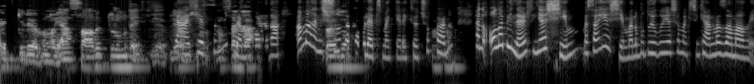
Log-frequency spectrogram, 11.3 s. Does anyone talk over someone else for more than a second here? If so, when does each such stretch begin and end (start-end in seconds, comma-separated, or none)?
2.6-3.9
